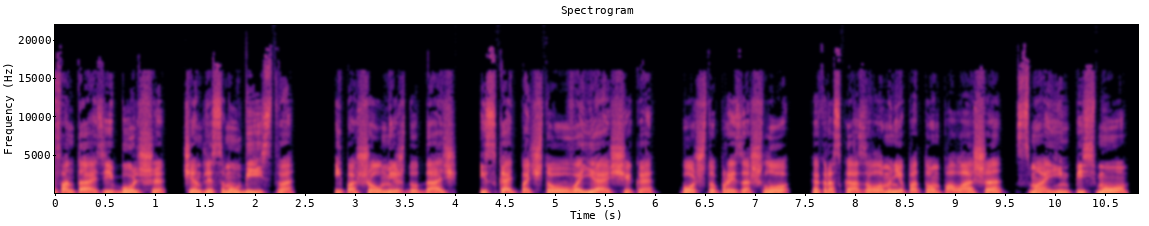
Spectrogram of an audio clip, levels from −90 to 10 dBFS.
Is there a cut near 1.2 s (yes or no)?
no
